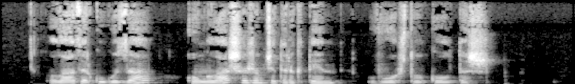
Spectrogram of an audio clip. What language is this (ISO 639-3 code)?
chm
